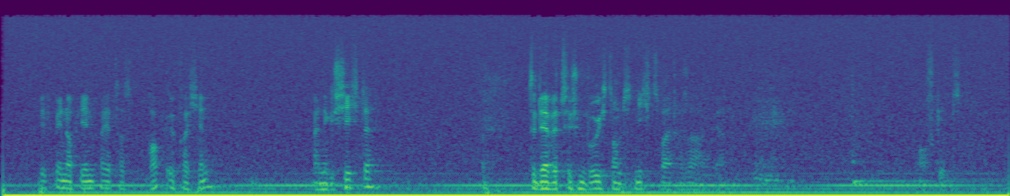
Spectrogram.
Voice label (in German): ansage; Rockoeperchen I HAM 1995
